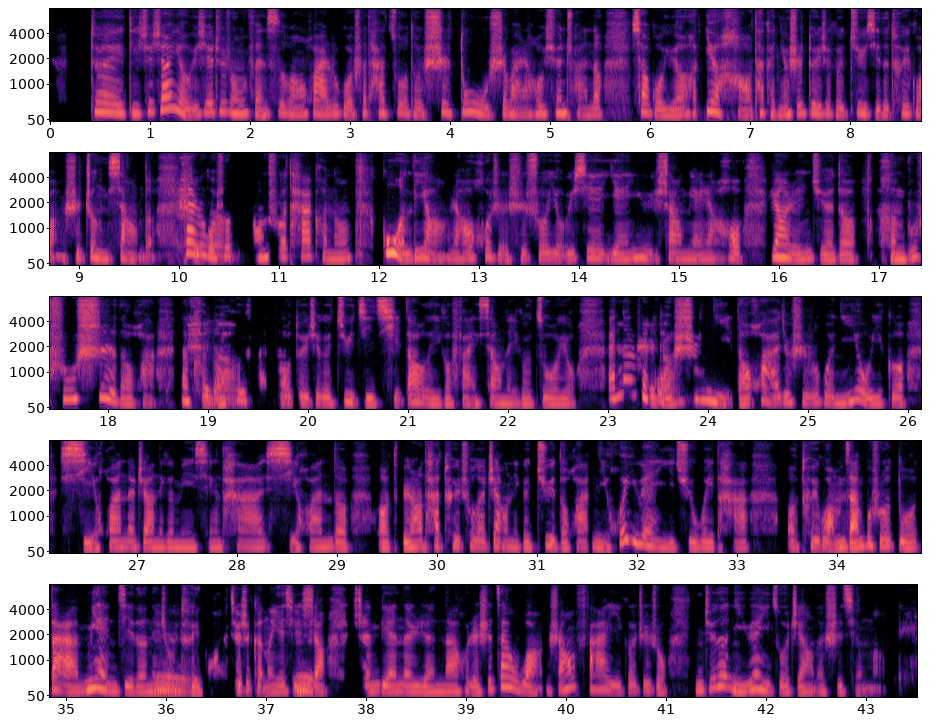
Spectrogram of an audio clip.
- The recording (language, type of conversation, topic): Chinese, podcast, 粉丝文化对剧集推广的影响有多大？
- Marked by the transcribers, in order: other background noise; other noise; tapping; laughing while speaking: "推广"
